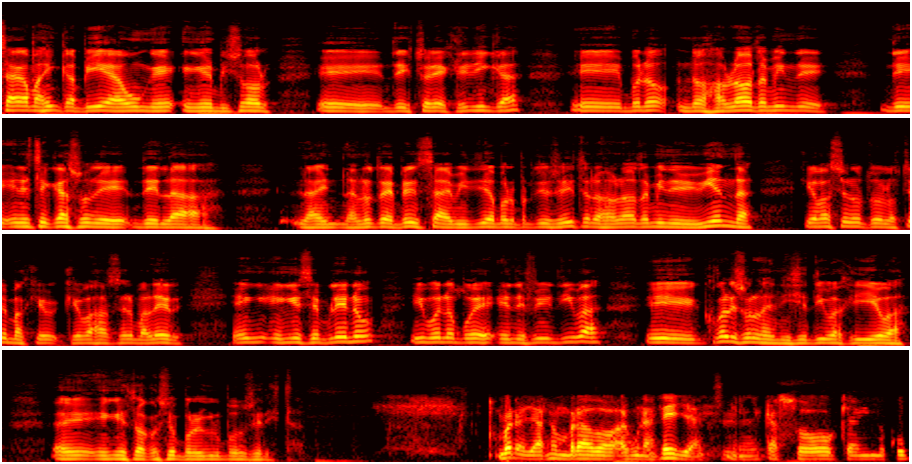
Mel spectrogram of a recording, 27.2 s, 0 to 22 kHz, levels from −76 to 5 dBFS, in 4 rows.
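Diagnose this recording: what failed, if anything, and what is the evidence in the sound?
Nothing failed; no fault is audible anywhere.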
